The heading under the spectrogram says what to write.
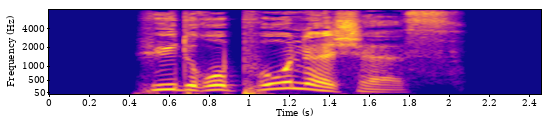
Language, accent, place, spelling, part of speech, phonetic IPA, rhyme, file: German, Germany, Berlin, hydroponisches, adjective, [hydʁoˈpoːnɪʃəs], -oːnɪʃəs, De-hydroponisches.ogg
- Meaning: strong/mixed nominative/accusative neuter singular of hydroponisch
